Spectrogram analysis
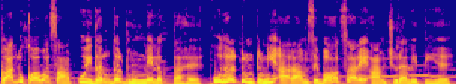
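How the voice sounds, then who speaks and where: Female storyteller for kids' cartoon: high register, scripted narration over light music. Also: expressive, moderate pace.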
